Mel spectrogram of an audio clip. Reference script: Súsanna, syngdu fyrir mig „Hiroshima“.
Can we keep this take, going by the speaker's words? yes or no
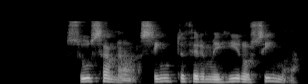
yes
